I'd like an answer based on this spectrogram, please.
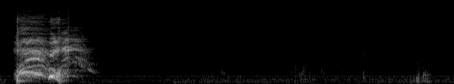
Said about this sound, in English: I do have to cough.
